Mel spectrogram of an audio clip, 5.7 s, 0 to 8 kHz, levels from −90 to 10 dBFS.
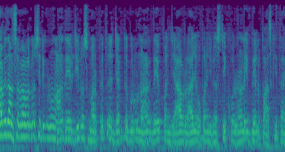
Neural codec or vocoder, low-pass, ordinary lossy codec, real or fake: vocoder, 24 kHz, 100 mel bands, Vocos; 7.2 kHz; none; fake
